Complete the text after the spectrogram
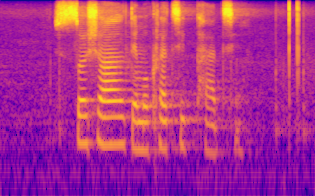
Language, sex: Zulu, female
